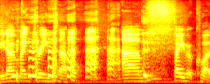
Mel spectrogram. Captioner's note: laughter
